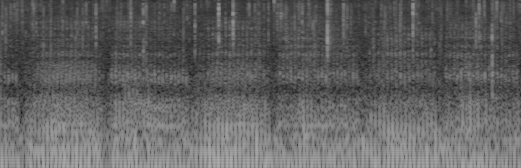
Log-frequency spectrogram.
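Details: Continuous low purr from a cat, pulsing with each inhale and exhale roughly once a second, while a crackling fire snaps and ticks over it in a cozy indoor sleep-sound blend.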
